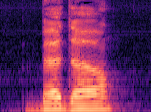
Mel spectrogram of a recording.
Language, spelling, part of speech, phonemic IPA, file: Arabic, بدا, verb, /ba.daː/, Ar-بدا.ogg
- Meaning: 1. to appear 2. to become evident, clear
